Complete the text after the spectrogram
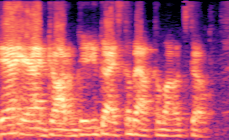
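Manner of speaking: put-on grumpy middle-aged clown voice. Voicing a clown who ushers the players out: grumpy clown voice. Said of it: "grumpy, like, middle-aged clown".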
